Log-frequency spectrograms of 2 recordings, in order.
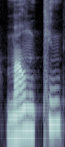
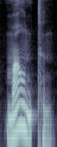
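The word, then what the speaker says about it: mountain: 마운트는 마운트는 이라고 발음합니다 여기에서도 조심 하실 것은 마음 틴 이라고 발음하지 않고 요 마음 튼 이라고 발음합니다 뜻은 산 이라는 뜻입니다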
